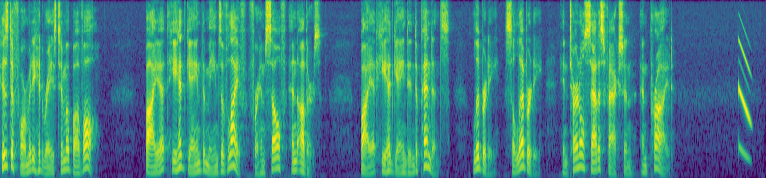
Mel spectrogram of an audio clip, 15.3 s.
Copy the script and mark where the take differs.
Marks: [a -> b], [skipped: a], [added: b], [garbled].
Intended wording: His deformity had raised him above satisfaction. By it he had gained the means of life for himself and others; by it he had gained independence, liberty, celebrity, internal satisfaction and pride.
His deformity had raised him above [satisfaction. -> all] By it he had gained the means of life for himself and others; by it he had gained independence, liberty, celebrity, internal satisfaction and pride.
